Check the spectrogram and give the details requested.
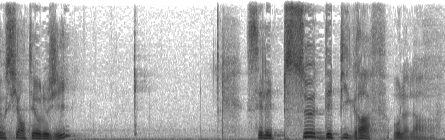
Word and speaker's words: pseudépigraphe: Alors maintenant, il y a un autre terme que vous trouverez aussi en théologie, c'est les pseudépigraphes. Oh là là, pseudépigraphes, comme pseudo, quand on parle d'un pseudonyme, PSEU, pseudépigraphe.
